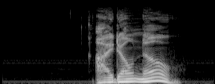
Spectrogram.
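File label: i dont know, English, male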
